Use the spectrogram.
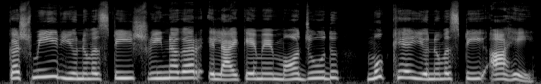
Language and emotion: Sindhi, neutral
